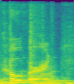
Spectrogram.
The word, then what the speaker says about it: Cockburn: Fun fact, cockburn is actually pronounced cobburn. So it's really you that has the dirty m. Why does it have a silent ck?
